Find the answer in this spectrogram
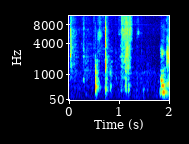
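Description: A few short, soft crinkles of a folded paper plate being opened up by hand.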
